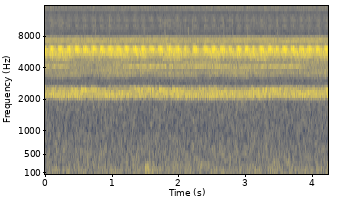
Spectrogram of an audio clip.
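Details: Night-time summer chorus of crickets recorded in Africa: a high, ringing trill with a regular pulse near four beats per second, quiet background otherwise.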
